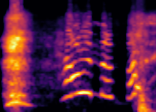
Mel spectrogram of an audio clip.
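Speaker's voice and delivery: high, loud question breaking into laughter; laughing bewilderment. Retold or imitated. Drunk girl at the slope's bottom, bewildered laughing. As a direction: re-enact disbelief while cracking up. Laughing at her muddy fall.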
